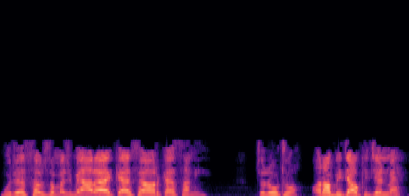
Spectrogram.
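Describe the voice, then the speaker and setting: A woman's voice: fairly high pitch, expressive, brisk, no room sound. Casting: woman doing a curt, angry young cartoon husband, dry lo-fi sound. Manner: scolding, curt. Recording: dull dry lo-fi audio.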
